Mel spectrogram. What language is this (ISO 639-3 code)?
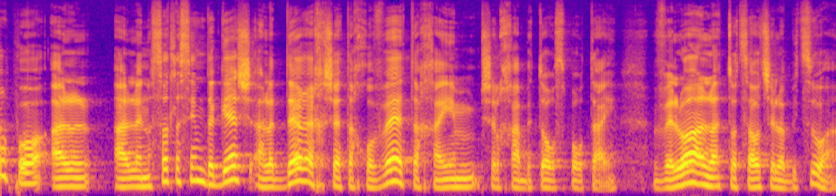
heb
